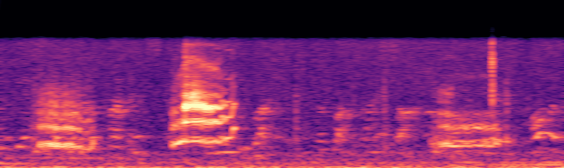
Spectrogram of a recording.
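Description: A female Maine Coon cat in heat gives drawn-out, wavering yowls between quieter moaning calls.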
